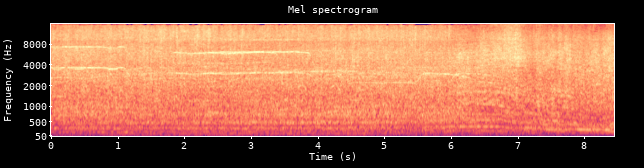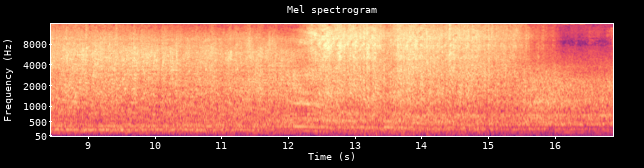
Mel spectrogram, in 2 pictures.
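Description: NASCAR Nationwide Series race cars roaring off the green flag at Nashville in 2010, a dense, steady wash of engine noise with a rising surge midway, loud and continuous with no talk.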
